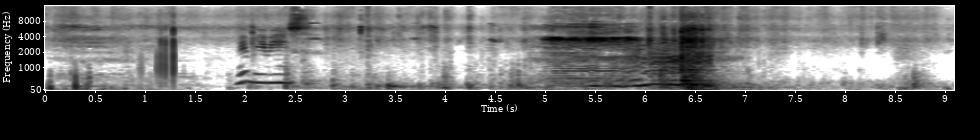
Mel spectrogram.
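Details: Cattle, cows and calves heading out to green summer pasture, give a drawn-out, wavering low moo that rises and falls near the end, among clattering, shuffling farm sounds and a few human voices.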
